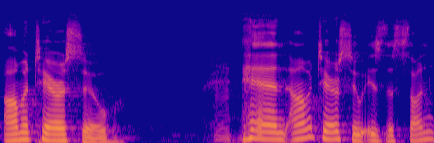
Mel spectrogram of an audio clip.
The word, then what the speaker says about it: Amaterasu: divide it up like that now this is pronounced Amaterasu and Amaterasu is the sun goddess of the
